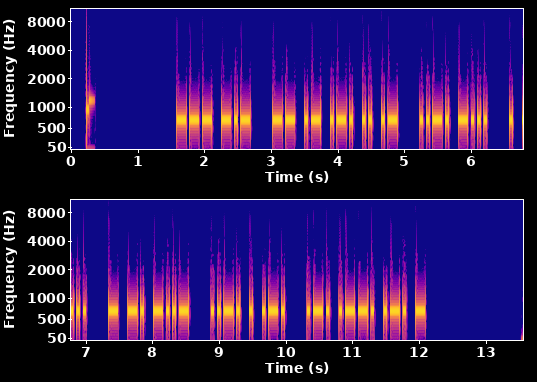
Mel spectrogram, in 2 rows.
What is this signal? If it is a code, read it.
Morse code, heard as a keyed tone, about 25 wpm, 700 Hz. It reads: OK MARIA FB ES TNX FER RPRT
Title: Practice QSO - Exchange 2 - Info - 25wpm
